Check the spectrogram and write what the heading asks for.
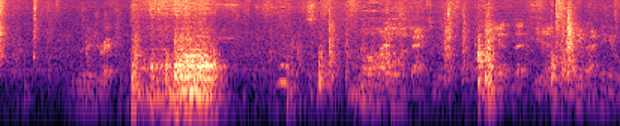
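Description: Indistinct conversation among several people in a room, with a louder stretch about two seconds in and a few knocks.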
